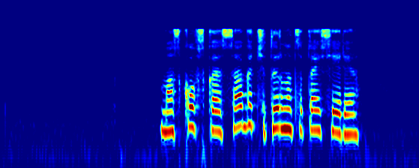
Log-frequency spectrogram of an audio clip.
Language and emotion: Russian, neutral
